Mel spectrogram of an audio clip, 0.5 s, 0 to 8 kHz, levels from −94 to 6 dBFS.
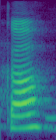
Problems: background sounds at intervals, background conversations at intervals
